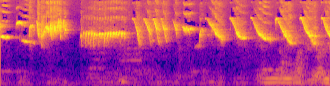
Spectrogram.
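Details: Canary in full song, said to be learning to shake its head: a long, steady, high whistle followed by a series of quick, falling whistled notes.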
